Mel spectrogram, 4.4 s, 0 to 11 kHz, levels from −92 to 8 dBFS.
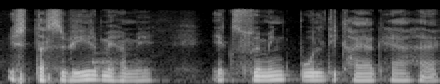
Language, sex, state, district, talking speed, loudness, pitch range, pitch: Maithili, male, Bihar, Begusarai, 135 wpm, -23 LUFS, 105-120 Hz, 110 Hz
